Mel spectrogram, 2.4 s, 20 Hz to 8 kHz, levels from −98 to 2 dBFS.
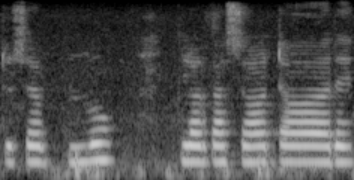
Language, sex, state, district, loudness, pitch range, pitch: Hindi, female, Bihar, Vaishali, -26 LUFS, 225-230 Hz, 230 Hz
